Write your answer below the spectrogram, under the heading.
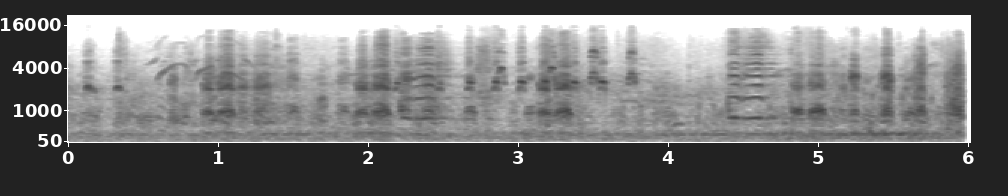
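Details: Radjah shelduck at WWT Slimbridge giving harsh, honking calls in quick bursts, with strong harmonics and several short notes per burst, recurring through the six seconds over a steady background hiss.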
